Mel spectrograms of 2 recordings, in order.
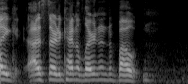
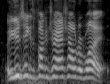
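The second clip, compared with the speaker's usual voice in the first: higher, sharp demand about the trash; stern mom voice; 8 semitones higher, 3 dB louder than usual. Pretend. Woman nagging her man about trash, stern mom voice. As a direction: nag him like you're fed up. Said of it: "You take that tone with me".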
